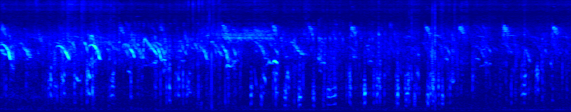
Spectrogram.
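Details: Busy group of pet chickens, dense overlapping chirps and arched peeping notes with quick clucks, calls coming several per second, a low hum faintly in the background.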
